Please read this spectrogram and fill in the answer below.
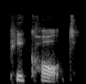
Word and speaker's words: Picoult: Jodi Picoult, I believe, is how you actually pronounce it.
